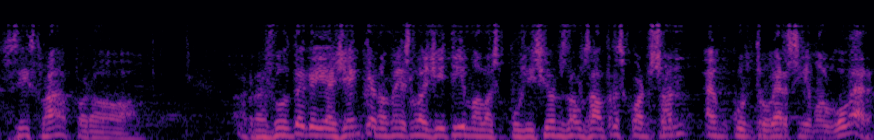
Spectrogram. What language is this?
Catalan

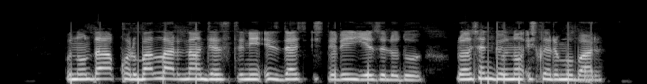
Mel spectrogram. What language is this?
Uyghur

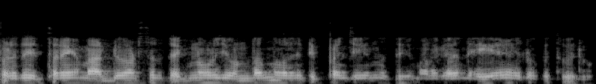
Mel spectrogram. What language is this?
Malayalam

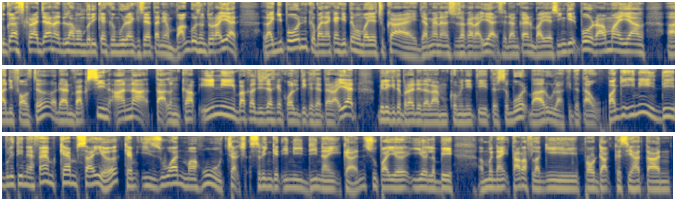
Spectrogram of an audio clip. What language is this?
Malay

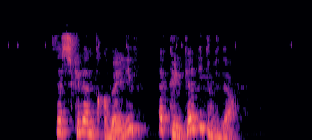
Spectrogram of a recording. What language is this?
Kabyle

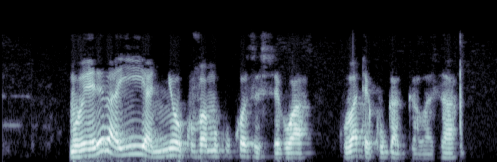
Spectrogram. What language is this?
Ganda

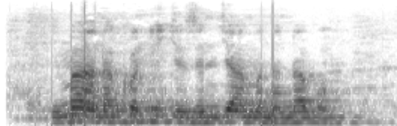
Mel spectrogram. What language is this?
Kinyarwanda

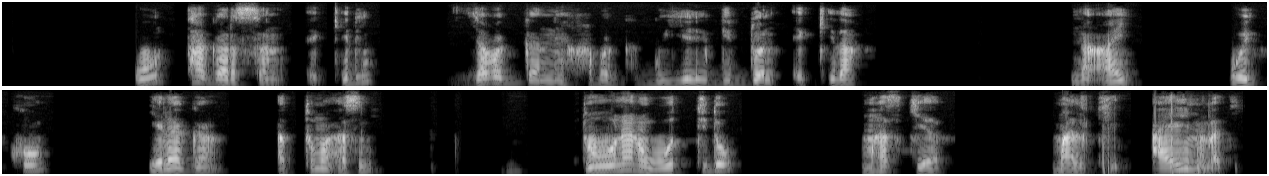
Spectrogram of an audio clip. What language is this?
Wolaytta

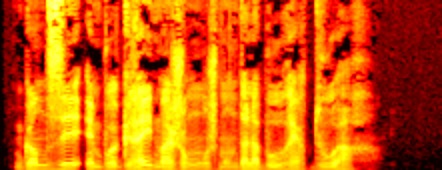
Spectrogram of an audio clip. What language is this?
Breton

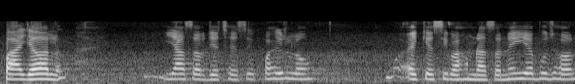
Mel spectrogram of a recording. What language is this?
Maithili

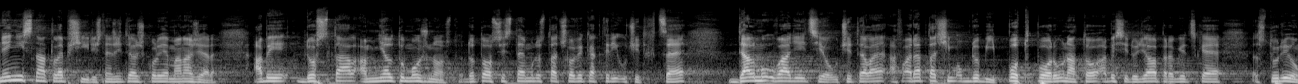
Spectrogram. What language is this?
Czech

